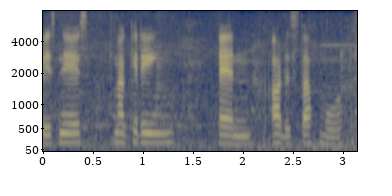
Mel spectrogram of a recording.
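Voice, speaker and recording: The speaker talks with a Cambodian accent and monotone, flat intonation. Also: woman. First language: Khmer. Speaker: university lecturer. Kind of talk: casual interview. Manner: hesitant, searching for words.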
